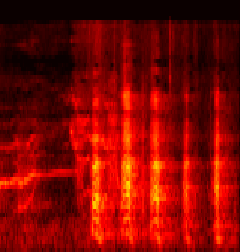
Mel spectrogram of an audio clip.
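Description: A man laughing: a short rising sound, then a quick string of about five bursts of laughter, roughly four a second.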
